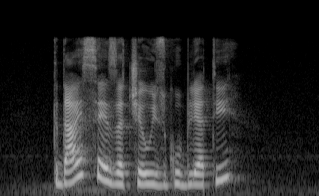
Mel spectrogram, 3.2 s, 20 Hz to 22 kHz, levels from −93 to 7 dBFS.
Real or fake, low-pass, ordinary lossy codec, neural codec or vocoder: real; 10.8 kHz; none; none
